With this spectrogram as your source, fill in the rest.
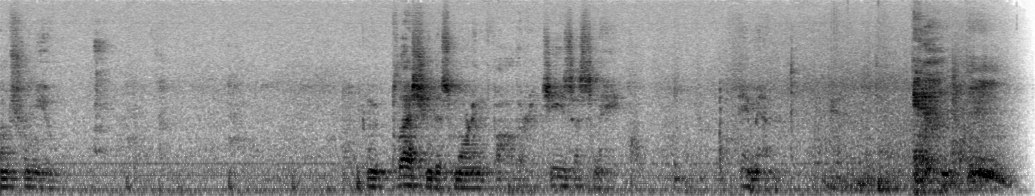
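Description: A man speaks calmly through a microphone in a room with a slight echo.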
